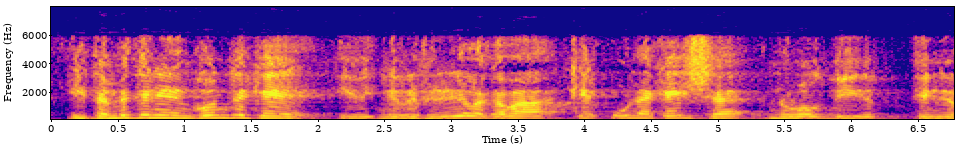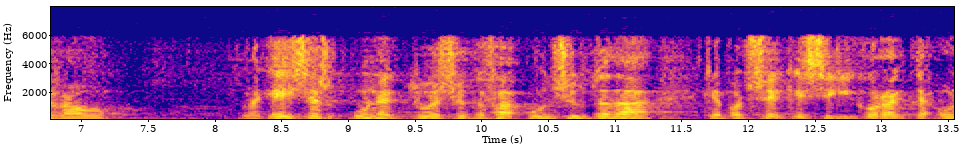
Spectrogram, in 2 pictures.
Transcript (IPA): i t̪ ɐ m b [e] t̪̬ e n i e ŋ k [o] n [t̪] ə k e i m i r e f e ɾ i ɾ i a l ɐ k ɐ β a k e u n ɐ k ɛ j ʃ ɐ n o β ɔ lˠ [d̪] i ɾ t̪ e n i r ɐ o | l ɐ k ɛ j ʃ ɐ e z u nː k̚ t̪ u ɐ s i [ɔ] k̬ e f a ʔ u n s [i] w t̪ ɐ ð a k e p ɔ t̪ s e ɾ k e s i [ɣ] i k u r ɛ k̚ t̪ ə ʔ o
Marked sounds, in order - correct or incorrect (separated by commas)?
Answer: correct, correct, correct, correct, incorrect, correct, correct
